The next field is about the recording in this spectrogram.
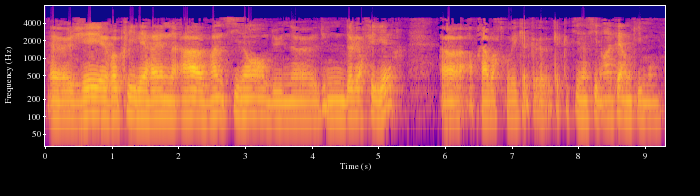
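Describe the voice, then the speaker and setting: A man in his forties from France, speaking low and unhurried as a podcast guest. He talks through his career with plenty of fillers and restarts. The sound is a little dull and echoes in the room. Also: flat delivery. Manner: hesitant, many fillers and restarts, light chuckles. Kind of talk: relaxed conversational interview.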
